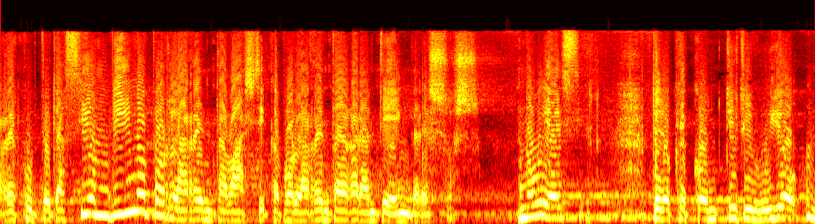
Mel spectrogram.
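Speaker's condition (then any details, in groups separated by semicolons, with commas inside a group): No condition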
